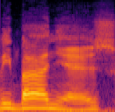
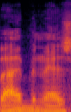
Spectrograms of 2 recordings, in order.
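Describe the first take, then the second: First: The name is given a Spanish-sounding pronunciation. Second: The name is given an American-sounding pronunciation. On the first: This is how the brand intended it. "which is really what it was supposed to be because they're trying to sound Spanish" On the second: This is how people here actually say it. "we just called it Ibanez"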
